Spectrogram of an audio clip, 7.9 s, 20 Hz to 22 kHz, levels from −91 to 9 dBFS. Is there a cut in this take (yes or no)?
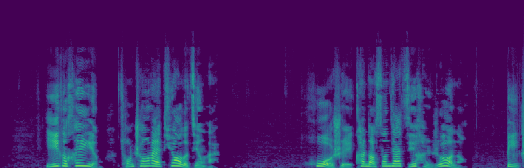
no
